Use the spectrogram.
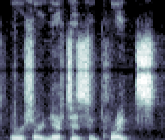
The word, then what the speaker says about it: Narcissus Kreuz: We got the Sword of the Narcissus Narcissus Kreuz, is how it's supposed to be pronounced.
